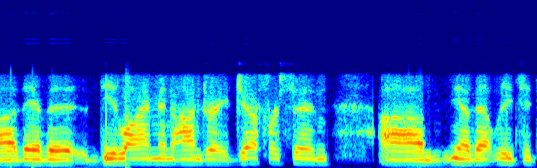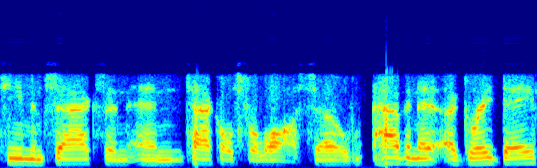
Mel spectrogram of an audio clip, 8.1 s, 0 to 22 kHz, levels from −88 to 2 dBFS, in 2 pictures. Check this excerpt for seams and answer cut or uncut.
uncut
